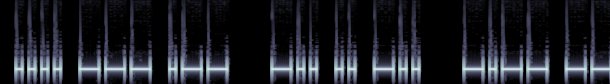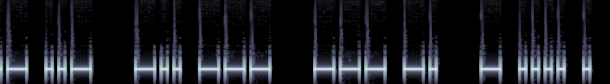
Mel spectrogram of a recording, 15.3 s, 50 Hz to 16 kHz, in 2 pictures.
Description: Morse code, heard as a keyed tone, about 15 wpm, 700 Hz. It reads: HOW DID YOU DO ON THE
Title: Sentences from Top 1000 Words - Review Part 5 - 15wpm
